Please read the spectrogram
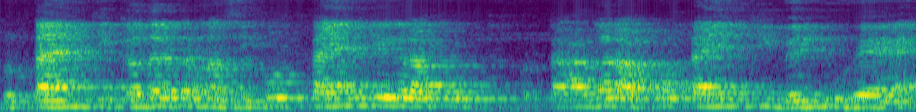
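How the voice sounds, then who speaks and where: A man with a high pitch talks at a moderate pace and fairly even intonation. Noticeable background noise and audible room echo are present. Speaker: English teacher. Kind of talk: online class lecture. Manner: repetitive, emphatic.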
